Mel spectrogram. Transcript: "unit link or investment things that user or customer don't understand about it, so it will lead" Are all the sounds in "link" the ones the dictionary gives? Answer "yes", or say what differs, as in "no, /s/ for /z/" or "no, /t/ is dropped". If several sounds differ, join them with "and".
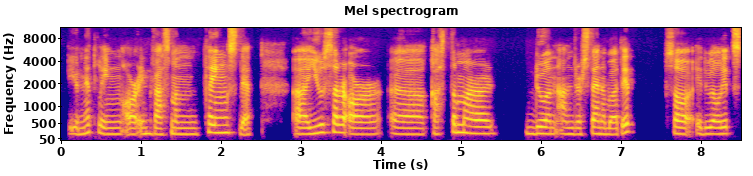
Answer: no, /k/ is dropped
